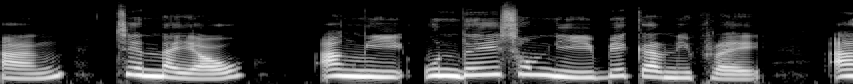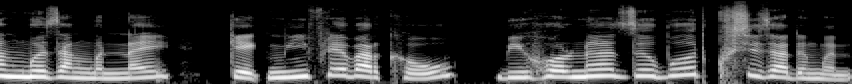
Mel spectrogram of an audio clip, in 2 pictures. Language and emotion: Bodo, happy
